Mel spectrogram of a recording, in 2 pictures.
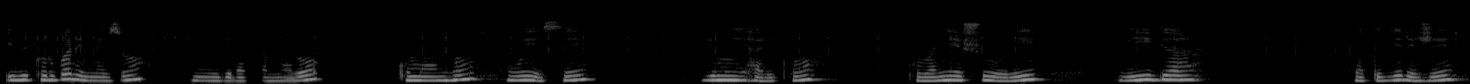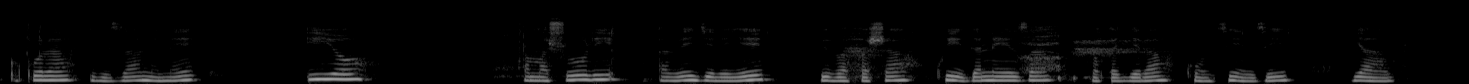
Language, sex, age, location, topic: Kinyarwanda, female, 25-35, Musanze, government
